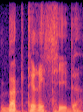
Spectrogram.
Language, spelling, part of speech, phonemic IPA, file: French, bactéricide, adjective / noun, /bak.te.ʁi.sid/, Fr-bactéricide.ogg
- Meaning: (adjective) bactericidal; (noun) 1. bactericide 2. antibiotic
